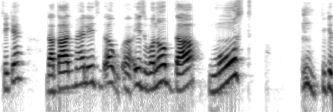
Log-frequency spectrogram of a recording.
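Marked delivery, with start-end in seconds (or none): 0.7-3.8 each word spelled out slowly for students to write; slow dictation. Shown as a demonstration. Slow dictation of example sentences.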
